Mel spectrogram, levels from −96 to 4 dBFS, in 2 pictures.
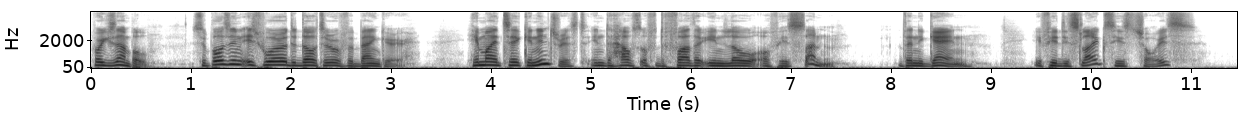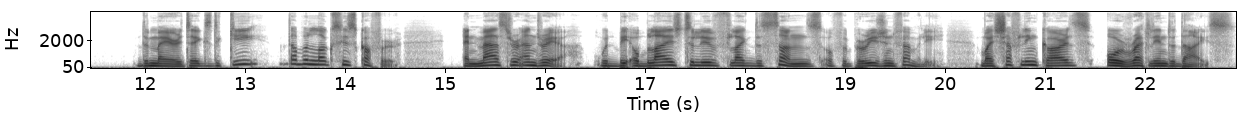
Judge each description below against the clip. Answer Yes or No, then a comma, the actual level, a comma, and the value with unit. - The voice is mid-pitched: Yes, medium, 160 Hz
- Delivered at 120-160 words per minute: No, average, 170 wpm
